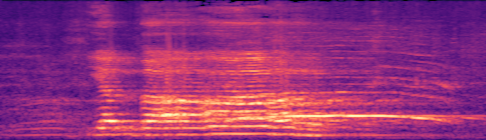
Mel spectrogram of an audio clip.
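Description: A man chants loudly and mournfully through a microphone.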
